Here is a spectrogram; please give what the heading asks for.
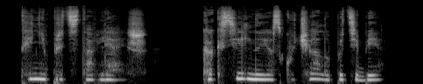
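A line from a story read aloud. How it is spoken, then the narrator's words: Choked-up whisper. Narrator (Russian): прошептала, пытаясь проглотить ком в горле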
